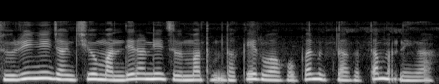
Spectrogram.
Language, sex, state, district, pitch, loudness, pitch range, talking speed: Garo, female, Meghalaya, South Garo Hills, 215 Hz, -13 LUFS, 195-245 Hz, 110 wpm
